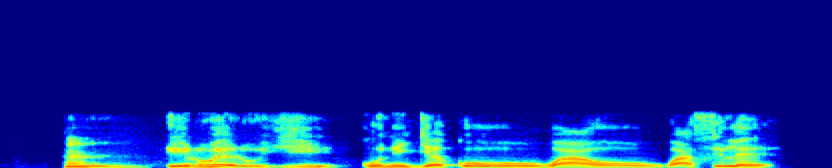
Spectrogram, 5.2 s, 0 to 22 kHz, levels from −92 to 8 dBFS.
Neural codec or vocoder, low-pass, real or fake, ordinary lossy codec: codec, 16 kHz, 8 kbps, FunCodec, trained on Chinese and English, 25 frames a second; 7.2 kHz; fake; none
